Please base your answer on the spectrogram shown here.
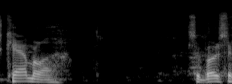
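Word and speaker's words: Kamla: first name that we have, but fortunately it's pronounced different. It's Kamala, as opposed to Kamala.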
